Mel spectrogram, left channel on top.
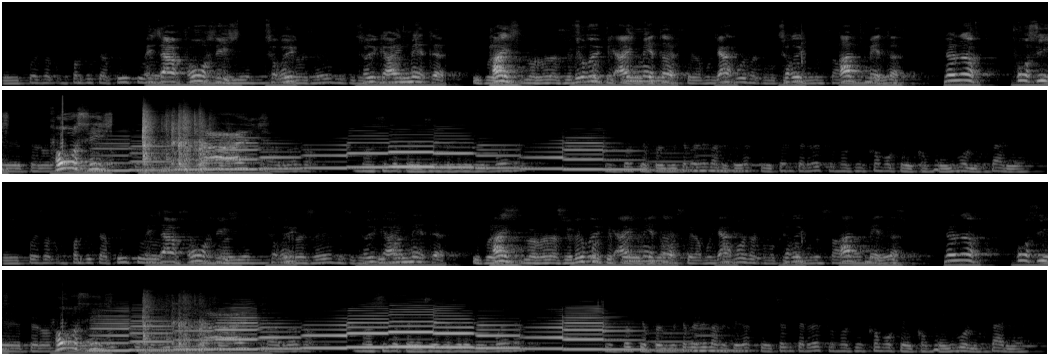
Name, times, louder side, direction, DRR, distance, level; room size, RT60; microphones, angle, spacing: voice 1, 0.0-4.1 4.7-9.1 10.2-13.6 14.0-16.0 16.5-20.7, right 1 dB, 55° right, 6 dB, 1.8 m, -42 dB
sound 1, 1.4-3.0 3.5-4.4 4.9-5.2 5.7-6.8 7.1-7.4 7.8-8.0 8.4-9.0 9.4-9.8 10.1-10.5 10.9-11.6 11.8-13.2, left 5 dB, 85° left, 0.9 m, -33 dB
Wind instrument woodwind instrument, 11.3-17.9, right 3 dB, 75° right, 1.1 m, -32 dB
28.0 x 24.0 x 6.9 m, 0.76 s
head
